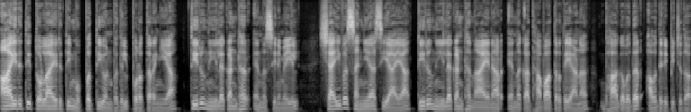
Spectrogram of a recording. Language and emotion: Malayalam, neutral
